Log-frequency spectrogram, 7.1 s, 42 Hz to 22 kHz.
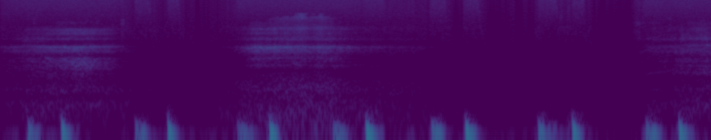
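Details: Male heartbeat-and-breathing sleep-aid recording: slow, steady paired heart thumps at about 55 a minute with soft breathing between; ordinary normal heartbeat.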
